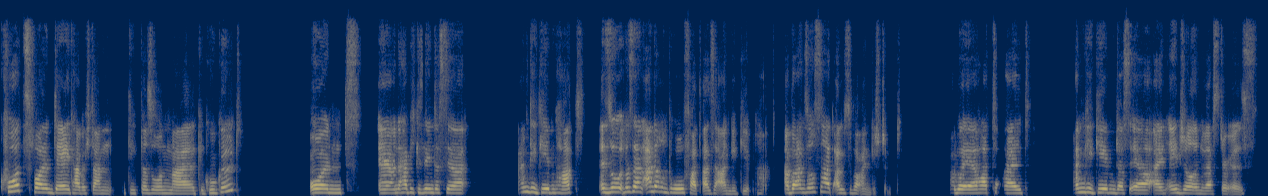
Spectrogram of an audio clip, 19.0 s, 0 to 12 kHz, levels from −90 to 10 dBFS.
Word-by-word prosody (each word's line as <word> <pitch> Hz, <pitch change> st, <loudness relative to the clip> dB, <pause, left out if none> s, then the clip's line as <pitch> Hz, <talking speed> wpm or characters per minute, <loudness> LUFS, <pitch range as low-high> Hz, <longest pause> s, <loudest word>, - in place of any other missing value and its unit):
kurz 340 Hz, +4 st, +3 dB
vor 260 Hz, -1 st, +6 dB
dem 240 Hz, -2 st, 0 dB
Date 220 Hz, -1 st, +3 dB
habe 205 Hz, -2 st, +3 dB
ich 190 Hz, -, -10 dB
dann 190 Hz, -2 st, -4 dB, 0.3 s
die 200 Hz, -1 st, -11 dB
Person 200 Hz, -1 st, -5 dB
mal 180 Hz, 0 st, +1 dB
gegoogelt. 215 Hz, -, -4 dB, 1.0 s
Und 230 Hz, -2 st, +4 dB, 0.5 s
äh, 215 Hz, 0 st, +2 dB
und 215 Hz, -, -3 dB
da 230 Hz, -, 0 dB
habe 245 Hz, 0 st, 0 dB
ich -, -, -11 dB
gesehen, 235 Hz, 0 st, -2 dB
dass 225 Hz, -1 st, -6 dB
er 215 Hz, -2 st, 0 dB, 0.8 s
angegeben 240 Hz, -5 st, 0 dB
hat 220 Hz, +1 st, +1 dB, 0.3 s
also, 260 Hz, +2 st, +3 dB
dass 275 Hz, +2 st, -2 dB
er 300 Hz, -, +6 dB
'n 285 Hz, -, -4 dB
anderen 295 Hz, -3 st, +2 dB
Beruf 235 Hz, -1 st, +2 dB
hat, 230 Hz, -, +1 dB
als 185 Hz, +2 st, 0 dB
er -, -, -2 dB
angegeben 170 Hz, -1 st, -6 dB
hat. 190 Hz, 0 st, -18 dB, 0.2 s
Aber 230 Hz, +2 st, +4 dB
ansonsten 265 Hz, +4 st, -4 dB
hat 265 Hz, -1 st, +2 dB
alles 210 Hz, +1 st, -1 dB
übereingestimmt. 205 Hz, -2 st, -9 dB, 0.7 s
Aber 220 Hz, 0 st, +2 dB
er 215 Hz, 0 st, +4 dB
hat 225 Hz, 0 st, 0 dB
halt 210 Hz, -1 st, 0 dB, 0.6 s
angegeben, 240 Hz, -2 st, +1 dB
dass 210 Hz, -1 st, -2 dB
er 195 Hz, -1 st, +2 dB
ein 190 Hz, 0 st, -1 dB
Angel 210 Hz, -2 st, 0 dB
Investor 175 Hz, -1 st, -3 dB
ist. 80 Hz, -, -9 dB
220 Hz, 155 wpm, -26 LUFS, 200-240 Hz, 1.0 s, vor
